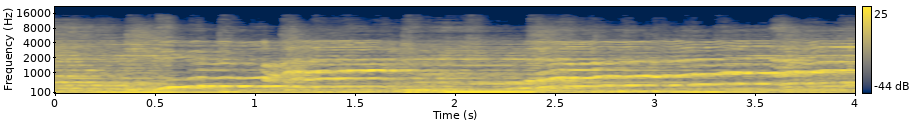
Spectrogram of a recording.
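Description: A woman singing a gospel song into a microphone over steady instrumental accompaniment, her voice sliding up into a long held note twice.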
